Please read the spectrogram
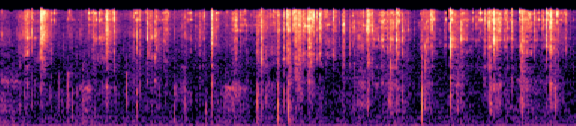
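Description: Faint, irregular clicks and scrapes of the Olymbros underwater fishing camera's plastic screw-together housing being twisted apart by hand.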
